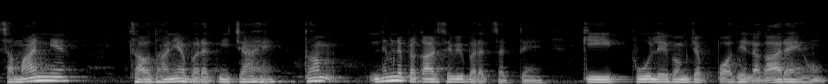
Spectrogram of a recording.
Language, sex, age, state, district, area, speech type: Hindi, male, 45-60, Madhya Pradesh, Bhopal, urban, spontaneous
